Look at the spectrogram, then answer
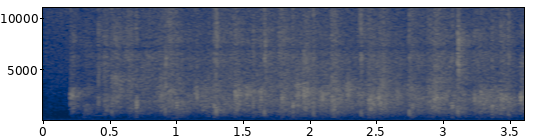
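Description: A church congregation claps steadily, with dense, even applause from start to finish over a low, constant electrical hum.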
